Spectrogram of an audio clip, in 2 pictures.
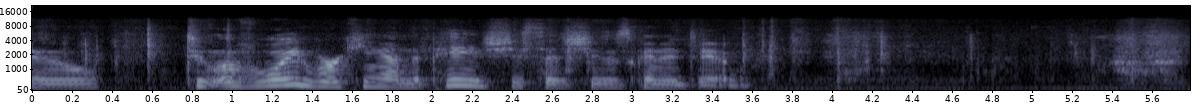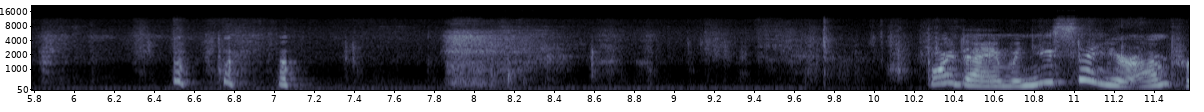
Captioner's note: laughs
